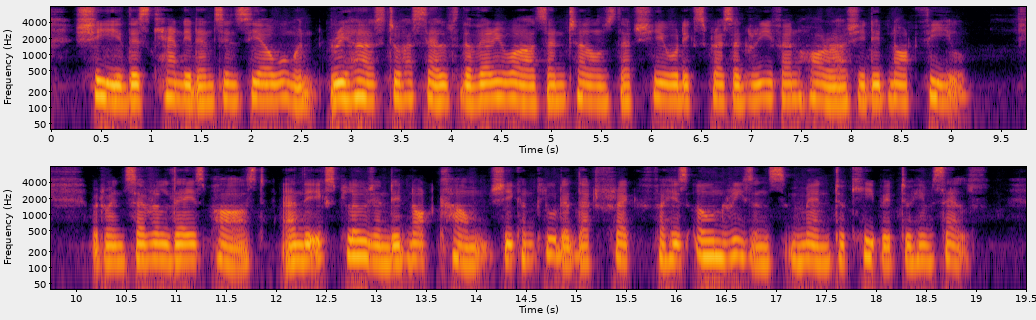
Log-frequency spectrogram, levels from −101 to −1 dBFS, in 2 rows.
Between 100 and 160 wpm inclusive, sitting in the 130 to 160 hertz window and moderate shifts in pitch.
No: average, 155 wpm; low, 135 Hz; narrow, 1.8 semitones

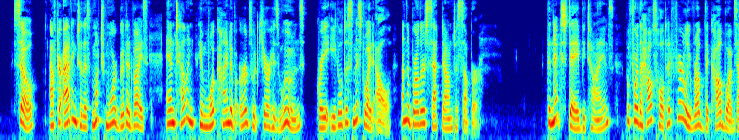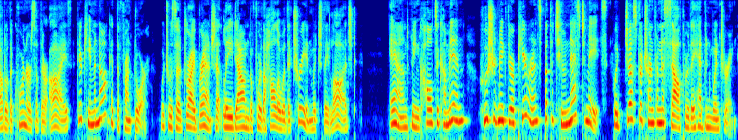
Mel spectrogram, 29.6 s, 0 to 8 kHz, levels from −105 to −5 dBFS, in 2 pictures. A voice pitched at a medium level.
No: high, 220 Hz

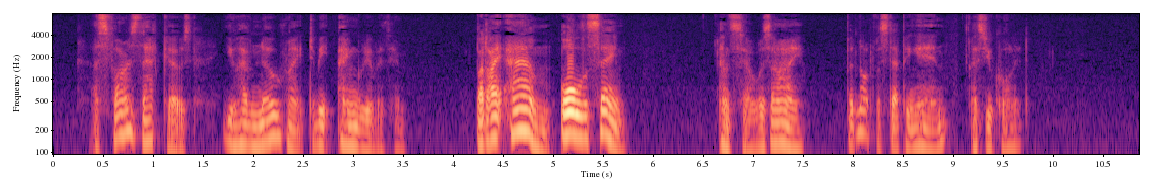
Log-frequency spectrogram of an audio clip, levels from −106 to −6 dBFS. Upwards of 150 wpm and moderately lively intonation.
No: average, 180 wpm; wide, 7.3 semitones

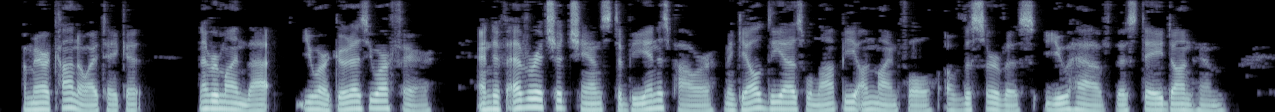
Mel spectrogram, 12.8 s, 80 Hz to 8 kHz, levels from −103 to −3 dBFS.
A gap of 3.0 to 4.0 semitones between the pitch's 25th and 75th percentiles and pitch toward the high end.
No: average, 3.6 semitones; low, 120 Hz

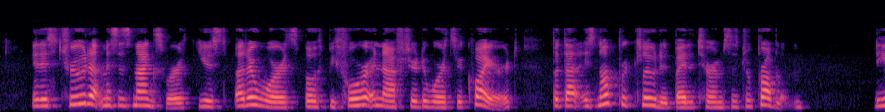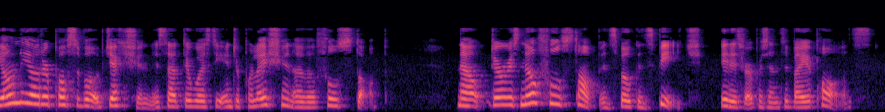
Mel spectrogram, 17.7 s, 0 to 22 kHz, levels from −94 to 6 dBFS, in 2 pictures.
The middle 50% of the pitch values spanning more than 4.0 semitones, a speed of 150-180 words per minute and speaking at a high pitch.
No: wide, 5.4 semitones; fast, 205 wpm; high, 225 Hz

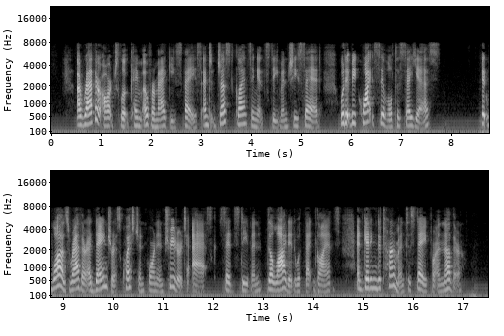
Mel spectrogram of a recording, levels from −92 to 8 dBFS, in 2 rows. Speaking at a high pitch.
Yes: high, 215 Hz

